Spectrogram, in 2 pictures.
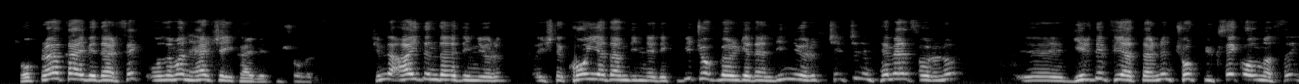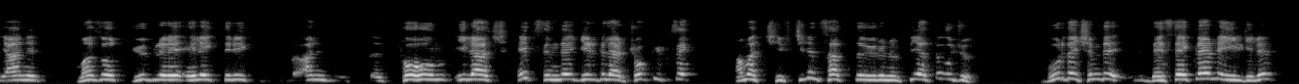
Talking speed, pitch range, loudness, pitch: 110 wpm, 190-235 Hz, -22 LUFS, 210 Hz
